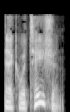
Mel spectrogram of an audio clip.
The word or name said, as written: equitation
